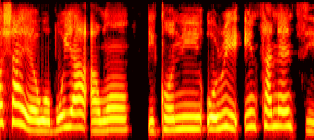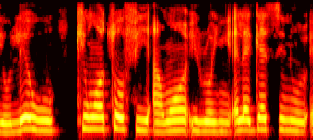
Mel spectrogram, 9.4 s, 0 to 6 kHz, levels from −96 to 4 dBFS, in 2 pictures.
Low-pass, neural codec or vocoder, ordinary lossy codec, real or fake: 5.4 kHz; none; none; real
